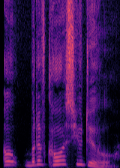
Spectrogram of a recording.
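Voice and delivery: very high, sugared insistence; sweetly. A narrator's reading. Annette corners Beverly about the critic's work, mock-sweetly. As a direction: coo it with barbed sweetness. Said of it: "she went on sweetly".

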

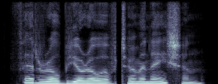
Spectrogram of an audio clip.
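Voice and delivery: sweet, gracious receptionist answering the phone; gracious society hostess. Acted. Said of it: "said the very warm voice of a hostess".

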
